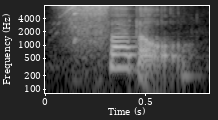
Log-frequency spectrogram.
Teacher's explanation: notice my lips don't close for the B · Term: silent B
